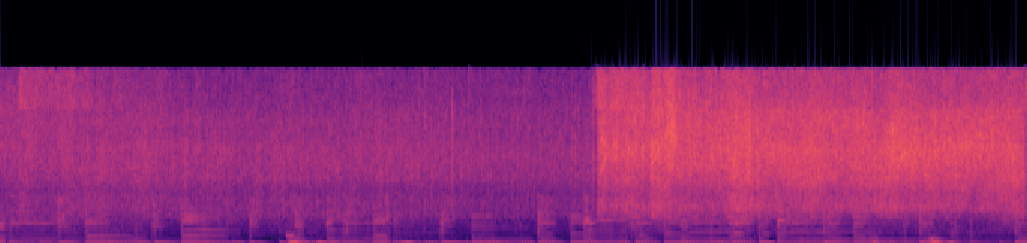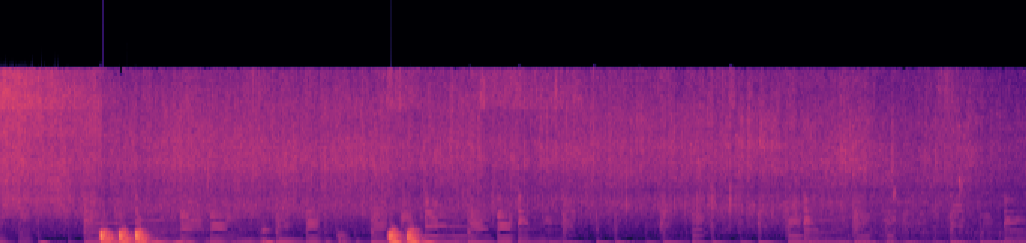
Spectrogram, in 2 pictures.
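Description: Chicken pieces in thick masala sizzling in a nonstick kadai as they are stirred with a wooden spatula; the sizzle is loudest from about five to eight seconds in. Two loud knocks come about two seconds apart near the middle. Soft background guitar music plays throughout.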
